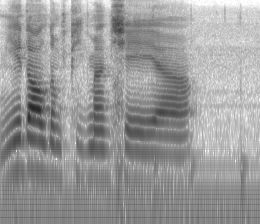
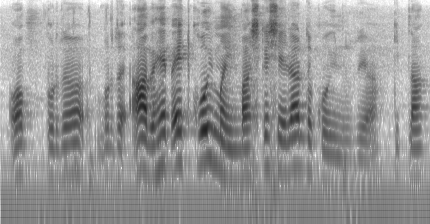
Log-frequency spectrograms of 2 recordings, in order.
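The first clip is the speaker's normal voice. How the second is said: ordinary talk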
